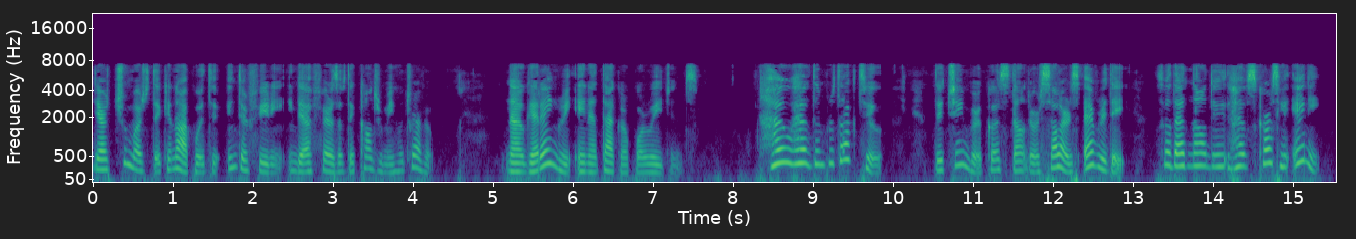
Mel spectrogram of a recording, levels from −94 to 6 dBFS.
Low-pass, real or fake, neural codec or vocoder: 7.2 kHz; real; none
